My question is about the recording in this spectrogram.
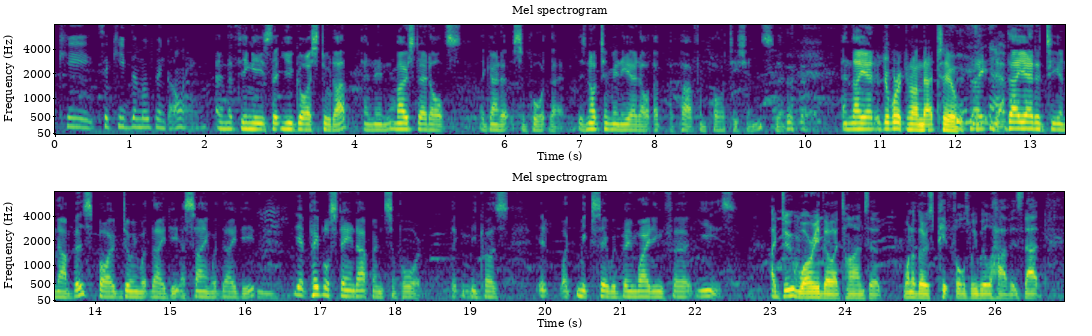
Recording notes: on the side of the Sustainable Living Festival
